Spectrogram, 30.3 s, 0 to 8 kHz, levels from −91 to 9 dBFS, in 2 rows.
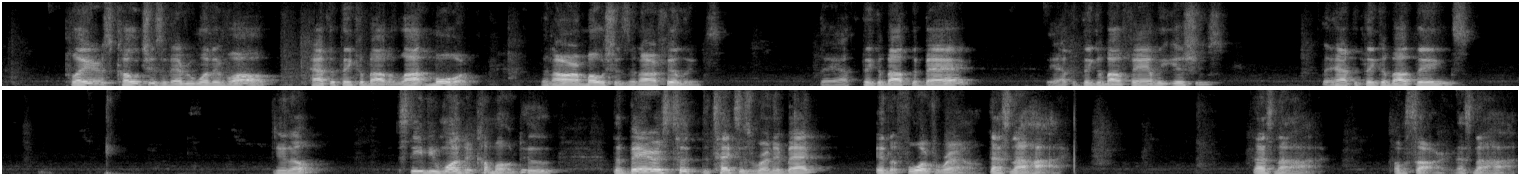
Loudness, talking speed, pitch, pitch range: -22 LUFS, 135 wpm, 125 Hz, 115-140 Hz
